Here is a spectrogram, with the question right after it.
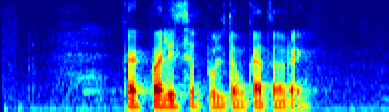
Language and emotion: Russian, neutral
